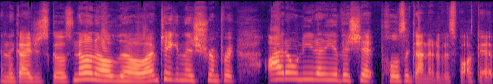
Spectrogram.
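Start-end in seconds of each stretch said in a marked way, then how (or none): 0.7-3.8 put-on, high-pitched, irate, stubborn man's yell. Retelling a store incident, the speaker quotes a man yelling at a cashier, imitating an irate yelling man. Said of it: "got really, really irate".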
